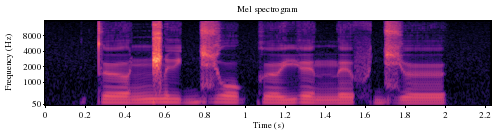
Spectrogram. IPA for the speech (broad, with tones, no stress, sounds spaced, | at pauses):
t ø˧ ə̯ ŋ͡ǁ i˥˩ d͡ʑ o˥˩ k ø˧ j e˥˩ n e˧ f d͡ʑ ø˧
